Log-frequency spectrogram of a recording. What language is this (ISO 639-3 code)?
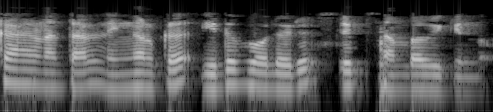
mal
